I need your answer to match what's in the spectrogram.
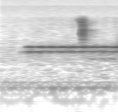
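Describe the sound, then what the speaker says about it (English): A telephone rings nearby with a steady electronic tone, alone and fairly quiet, with low room hum beneath it. "oh gosh, this phone never stops ringing"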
